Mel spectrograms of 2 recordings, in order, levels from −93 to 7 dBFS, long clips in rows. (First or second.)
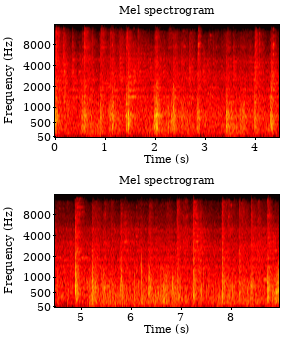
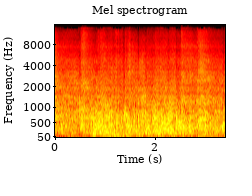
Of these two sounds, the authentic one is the first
